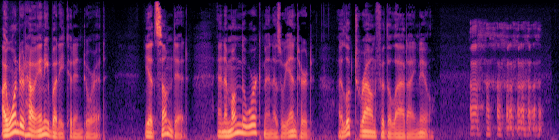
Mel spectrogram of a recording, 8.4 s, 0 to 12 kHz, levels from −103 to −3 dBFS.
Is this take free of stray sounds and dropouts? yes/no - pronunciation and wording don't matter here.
no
